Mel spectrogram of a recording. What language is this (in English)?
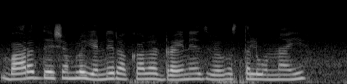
Telugu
